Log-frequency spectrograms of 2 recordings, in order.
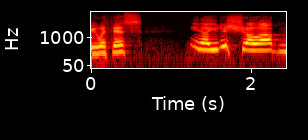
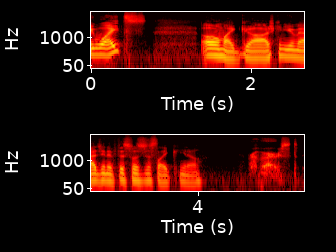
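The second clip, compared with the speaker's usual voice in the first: ordinary talk, nothing marked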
